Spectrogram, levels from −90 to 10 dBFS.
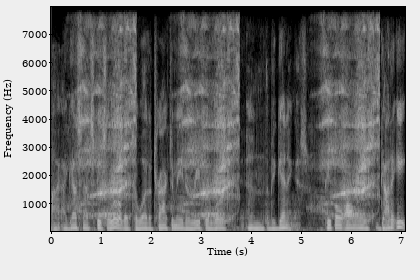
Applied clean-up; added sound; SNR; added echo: none; Cutlery, silverware; 0 dB; none.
